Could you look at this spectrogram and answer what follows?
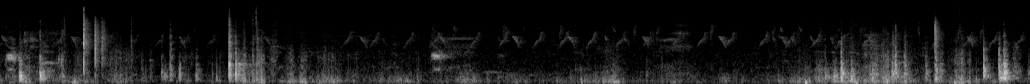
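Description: Sped-up sound of screws being taken out of a CRT television's plastic back cover with a screwdriver: a few sharp knocks and clatter, with quick high chirping sweeps in the middle and a denser burst of clatter near the end.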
